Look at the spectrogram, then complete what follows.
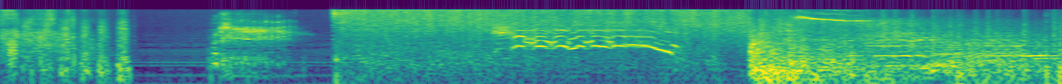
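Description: Cartoon sound effects: a steady hiss while a larva character gives a wobbling, warbling cry that slides down, then a sudden loud firecracker explosion about seven and a half seconds in, running on with crackling and a falling whistle as music comes in.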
